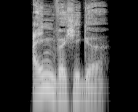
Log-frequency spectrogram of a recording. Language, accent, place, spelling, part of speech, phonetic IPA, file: German, Germany, Berlin, einwöchige, adjective, [ˈaɪ̯nˌvœçɪɡə], De-einwöchige.ogg
- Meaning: inflection of einwöchig: 1. strong/mixed nominative/accusative feminine singular 2. strong nominative/accusative plural 3. weak nominative all-gender singular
